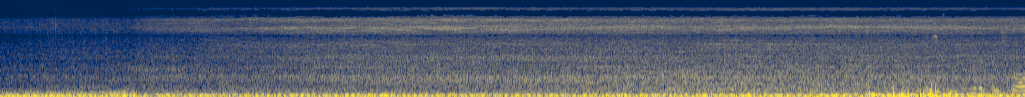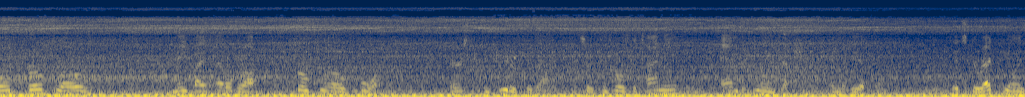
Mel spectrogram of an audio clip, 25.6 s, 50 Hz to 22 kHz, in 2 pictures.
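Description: The fuel-injected 302 V8 in a 1971 Ford Bronco idles at a steady low rumble, constant and close throughout, with a person talking over it partway through.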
